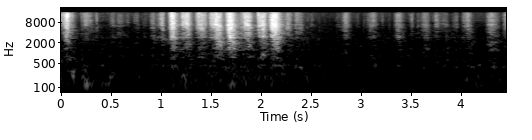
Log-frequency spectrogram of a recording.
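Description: Paintbrush scrubbing oil paint onto canvas: faint, quick scratchy strokes, a couple at the start and a run of them from about one to two seconds in.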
